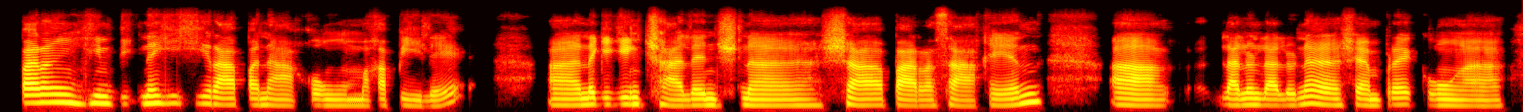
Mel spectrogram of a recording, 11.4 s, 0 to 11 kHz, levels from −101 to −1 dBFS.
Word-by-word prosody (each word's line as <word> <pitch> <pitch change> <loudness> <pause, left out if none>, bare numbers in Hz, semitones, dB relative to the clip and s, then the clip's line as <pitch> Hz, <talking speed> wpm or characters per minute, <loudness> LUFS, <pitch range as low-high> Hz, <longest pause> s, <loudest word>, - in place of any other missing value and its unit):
parang 195 0 +5
hindi 170 -2 -3
nahihirapan 165 -5 0
na 130 -2 -2
akong 130 -1 -6 0.2
makapili, 125 -1 -5 0.7
ah, 140 0 +2
nagiging 150 +1 +2
challenge 135 0 +1
na 135 -1 +3 0.4
siya 140 -2 +2
para 125 -2 +3
sa'kin, 135 +10 -1 0.6
ah, 135 -3 +4 0.4
lalong-lalo 140 -1 +1
na 160 -4 +3
siyempre 145 +2 0
kung, 135 0 -2
ah, 125 0 -2
140 Hz, 100 wpm, -25 LUFS, 130-155 Hz, 0.7 s, parang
